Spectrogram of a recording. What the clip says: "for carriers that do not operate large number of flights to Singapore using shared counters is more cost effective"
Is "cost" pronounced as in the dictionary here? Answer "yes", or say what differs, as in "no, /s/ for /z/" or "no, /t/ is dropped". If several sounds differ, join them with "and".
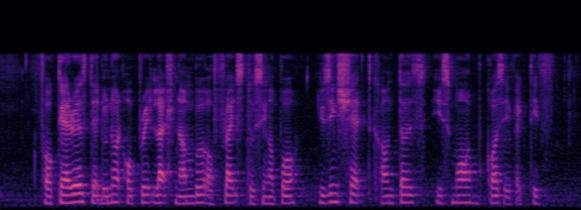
no, /t/ is dropped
